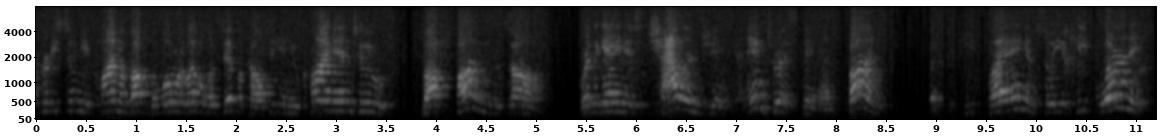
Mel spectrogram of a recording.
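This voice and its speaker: Man, theatrical lecturer, emphatic deliberate phrasing, strong room echo, clear background hiss. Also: very high voice, fairly bright tone, recorded from a distance. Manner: dramatic, emphatic, deliberate phrasing with rhetorical questions. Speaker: conference speaker, game designer. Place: carpeted hotel conference room. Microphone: distant camera microphone. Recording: hissy, echoey camcorder recording from afar.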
